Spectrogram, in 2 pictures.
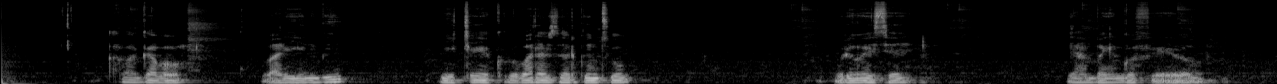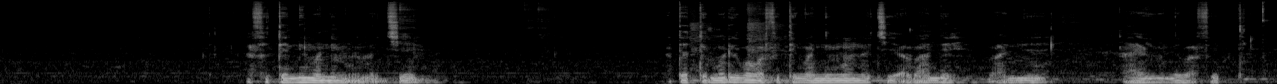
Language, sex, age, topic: Kinyarwanda, male, 25-35, health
